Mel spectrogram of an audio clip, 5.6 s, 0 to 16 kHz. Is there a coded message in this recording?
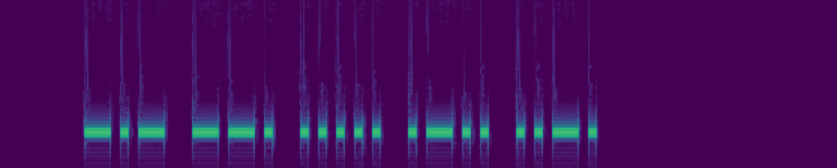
Yes: Morse code from 0.6 to 4.0 s, heard as a keyed tone, about 19 wpm, 700 Hz. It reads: KG5LF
